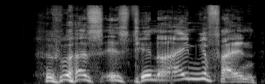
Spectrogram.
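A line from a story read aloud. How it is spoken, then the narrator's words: Officials laughing. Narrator (German): lachten die Beamten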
